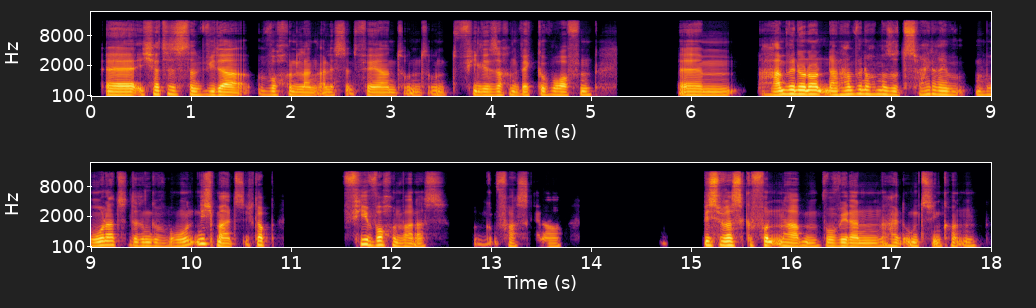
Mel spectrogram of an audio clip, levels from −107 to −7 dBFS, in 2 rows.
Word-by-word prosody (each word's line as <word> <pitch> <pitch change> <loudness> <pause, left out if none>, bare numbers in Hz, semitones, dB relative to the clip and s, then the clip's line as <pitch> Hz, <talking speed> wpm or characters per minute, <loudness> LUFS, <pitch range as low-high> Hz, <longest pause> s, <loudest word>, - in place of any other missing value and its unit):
Äh, 115 -1 +6
ich 135 - -4
hatte 140 +1 0
es 135 - -2
dann 120 -1 -2
wieder 115 -5 +3
wochenlang 120 -5 -4
alles 105 0 -7
entfernt 105 -8 -2
und - - -10
und - - -10
viele 115 -2 -3
Sachen 120 0 -4
weggeworfen. 120 +1 -1 0.9
Ähm, 115 - -1 0.2
haben 130 +1 +3
wir 155 - +7
nur 145 0 +9
noch 145 0 +8
dann 125 0 +1
haben 145 +1 +1
wir 155 - -1
nochmal 145 -1 0
so 125 - -1
2, 130 +3 -3
3 135 -4 0 0.2
Monate 140 +5 +1
drin 125 -2 -2
gewohnt. 120 +4 -3
Nichtmals, 150 - +1
ich - - -15
glaube, - - 0 0.7
4 180 -5 +1
Wochen 150 -6 +2
war 105 -2 -2
das 105 +1 -9 0.5
fast - - -9
genau 105 0 -9 1.4
bis 150 0 +6
wir 140 - +5
was 145 -1 +6
gefunden 135 -3 +1
haben, 115 0 0
wo 120 -2 -3
wir 120 - +4
dann 110 +1 -1
halt 120 -3 -4
umziehen 125 -1 -4
konnten. 130 -2 -8
125 Hz, 165 wpm, -22 LUFS, 115-140 Hz, 1.4 s, nur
